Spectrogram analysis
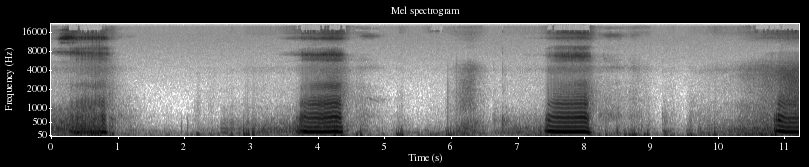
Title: Snoring pug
